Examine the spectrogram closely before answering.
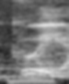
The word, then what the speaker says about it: Qui: Another place I'd recommend is the Gui, I believe is how it's pronounced. It looks like Kui because it's spelled Q-U-I.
